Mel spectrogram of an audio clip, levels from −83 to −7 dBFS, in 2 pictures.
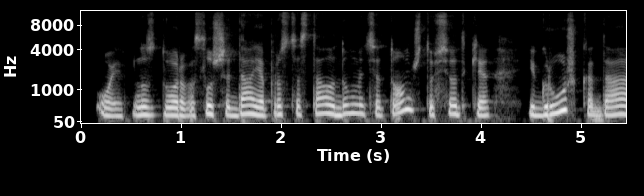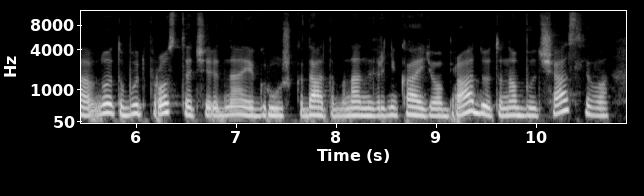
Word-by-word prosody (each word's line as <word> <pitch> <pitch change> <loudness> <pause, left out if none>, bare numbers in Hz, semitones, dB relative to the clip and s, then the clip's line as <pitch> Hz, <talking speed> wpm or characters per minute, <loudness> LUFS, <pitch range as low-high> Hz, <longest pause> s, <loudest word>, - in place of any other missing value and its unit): Ой, 170 -3 -2
ну 195 -1 +2
здорово. 190 -2 0
Слушай, 200 +1 0
да, 215 +5 +2
я 190 -3 +3
просто 205 +2 -4
стала 220 +2 0
думать 220 +2 -2
о 190 - -1
том, 285 - 0
что 195 - -5
всё-таки 195 -2 -2 0.4
игрушка, 205 - +2
да, 195 0 +1
ну, 235 - +2
это 215 -4 +1
будет 215 +3 0
просто 245 -3 +1
очередная 100 - 0
игрушка. 180 -1 -2
Да, 190 +1 +3
там, 170 +1 -5
она 185 +1 +2
наверняка 180 +2 +1
её 175 -1 +1
обрадует, 215 +4 +2
она 185 +1 +1
будет 180 -1 -1
счастлива, 215 - -1
190 Hz, 165 wpm, -23 LUFS, 180-215 Hz, 0.4 s, я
